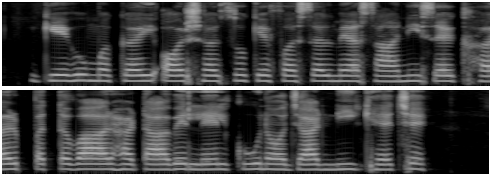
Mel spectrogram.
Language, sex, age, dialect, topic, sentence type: Maithili, female, 41-45, Angika, agriculture, question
